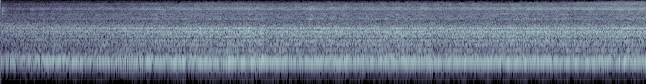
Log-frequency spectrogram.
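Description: Car engine running at a steady speed, a constant drone that holds one pitch.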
